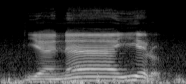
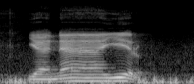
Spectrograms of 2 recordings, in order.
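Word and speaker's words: يناير: okey yang pertama Januari yanair Ok tengok ada huruf mad kita panjangkan nada dia yanair ok Februari februir Mar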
